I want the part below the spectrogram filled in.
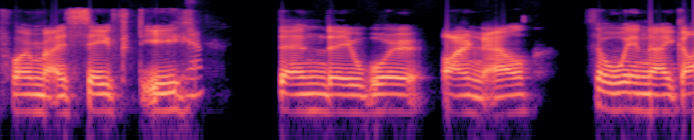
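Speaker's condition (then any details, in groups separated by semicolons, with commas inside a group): Cerebral palsy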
